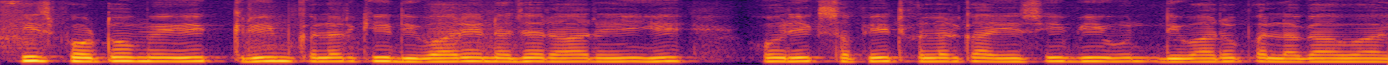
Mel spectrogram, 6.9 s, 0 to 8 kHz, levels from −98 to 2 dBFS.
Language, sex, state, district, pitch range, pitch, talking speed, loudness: Hindi, male, Rajasthan, Jaipur, 160-175 Hz, 170 Hz, 215 wpm, -17 LUFS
